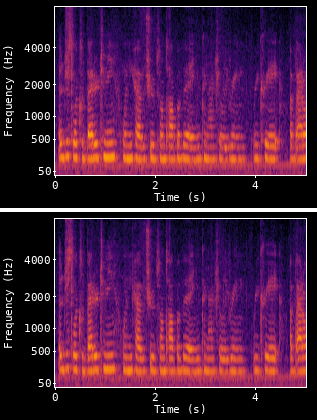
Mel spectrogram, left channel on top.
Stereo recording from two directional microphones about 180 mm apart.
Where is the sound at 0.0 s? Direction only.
40° right (ahead or behind).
